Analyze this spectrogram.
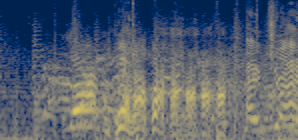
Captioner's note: laughs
